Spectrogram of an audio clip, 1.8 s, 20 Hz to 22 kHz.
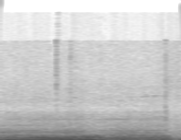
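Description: A 2024 Audi RS7 engine held at high revs around 5,000 RPM in third gear, a loud steady droning roar heard from inside the car, no talking.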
